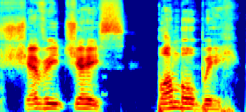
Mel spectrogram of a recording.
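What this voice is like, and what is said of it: Bad Optimus Prime robot voice impression. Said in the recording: “my terrible Optimus Prime impression”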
